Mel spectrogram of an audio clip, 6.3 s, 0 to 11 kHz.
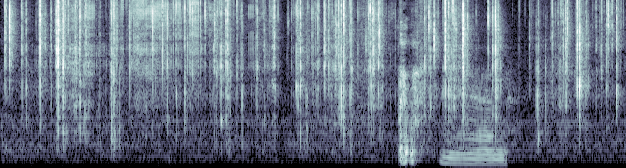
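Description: A 1990s Topps baseball card pack wrapper being torn open, with crinkling foil-like rustles and crumpling close to the mic as someone speaks briefly over it.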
